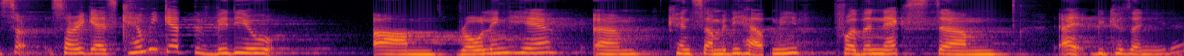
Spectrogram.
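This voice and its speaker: A woman with a German accent speaks at a fairly slow pace and a medium pitch. Her voice is somewhat breathy, with ordinary pitch variation. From Germany. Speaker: investigative journalist. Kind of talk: conference talk. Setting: stage with audience.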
